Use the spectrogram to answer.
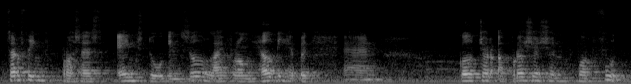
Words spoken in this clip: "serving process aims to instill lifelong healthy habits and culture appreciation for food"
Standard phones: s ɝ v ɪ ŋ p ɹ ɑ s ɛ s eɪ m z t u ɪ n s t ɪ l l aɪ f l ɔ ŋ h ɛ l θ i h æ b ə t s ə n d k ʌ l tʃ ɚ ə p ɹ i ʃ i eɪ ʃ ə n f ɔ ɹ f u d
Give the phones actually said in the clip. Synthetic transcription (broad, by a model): s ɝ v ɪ ŋ p ɹ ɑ s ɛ s eɪ m s t u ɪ n s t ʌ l l aɪ f l ɔ ŋ h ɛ l t i h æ b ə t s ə n k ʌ l tʃ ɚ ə p ɹ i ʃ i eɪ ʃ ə n f ɔ ɹ f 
